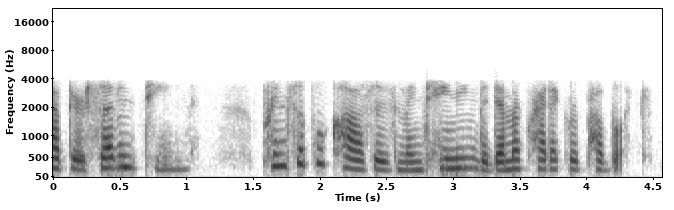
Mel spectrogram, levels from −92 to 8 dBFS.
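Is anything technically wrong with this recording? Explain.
Yes. From 0.40 to 0.60 s and again from 2.82 to 3.20 s the speech turns hoarse, scratchy and gargly while holding roughly its pitch and level. These are AMR bit errors: on a weak link, flipped low-priority bits in the narrowband AMR mobile codec misplace excitation pulses and skew fine pitch, gain and spectral values. The first burst is harsher (roughly 15% of bits corrupted) and the second milder (around 7%).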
